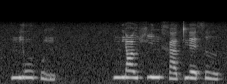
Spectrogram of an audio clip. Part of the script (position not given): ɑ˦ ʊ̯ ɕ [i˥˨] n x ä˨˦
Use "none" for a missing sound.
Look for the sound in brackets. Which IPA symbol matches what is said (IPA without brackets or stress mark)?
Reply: i˦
